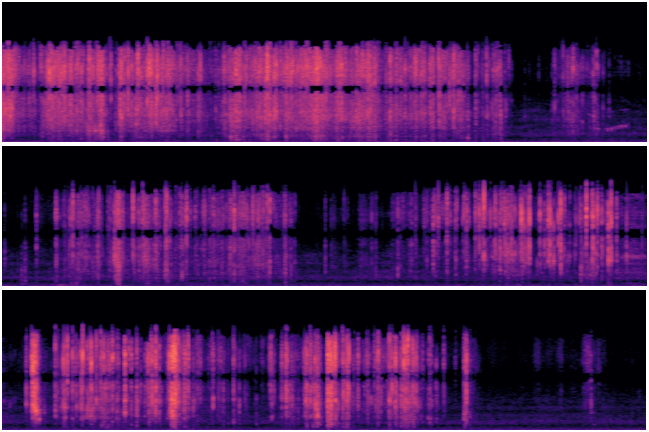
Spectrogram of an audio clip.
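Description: Foil wrappers of Pokémon trading-card mini booster packs being crumpled and torn open by hand: dense crinkling for the first five seconds, then sparser crinkles with a few sharp crackles. A steady low hum runs underneath.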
